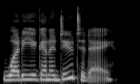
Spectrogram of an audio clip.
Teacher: What are you becomes what are ya. Going to becomes gonna.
